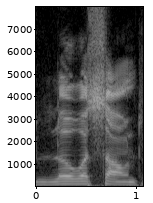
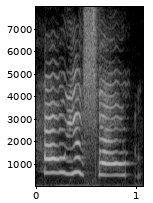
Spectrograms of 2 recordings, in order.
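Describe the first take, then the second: First: Slow, low-pitched demo. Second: Loud, very high mock female voice. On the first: Teacher contrasting lower sound for students, low slow pitch. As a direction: drag it out down low. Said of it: "and you say lower sound". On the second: Teacher demonstrating a female voice's higher sound, very high pitch. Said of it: "the female voice is higher sound". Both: Shown as a demonstration.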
